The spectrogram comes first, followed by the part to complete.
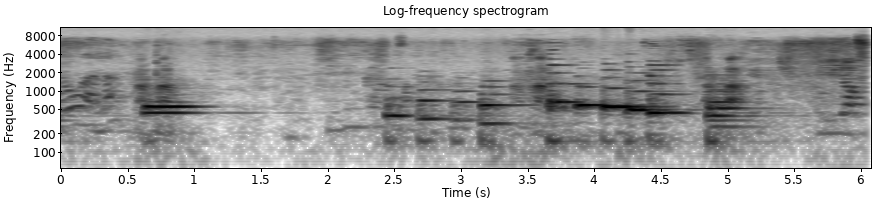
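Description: Piano sounding a held chord, then a quick run of short notes climbing and falling back down: the cue pattern for a staccato vocal warm-up.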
